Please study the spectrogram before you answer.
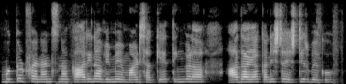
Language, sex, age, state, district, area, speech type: Kannada, female, 18-30, Karnataka, Chitradurga, rural, read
